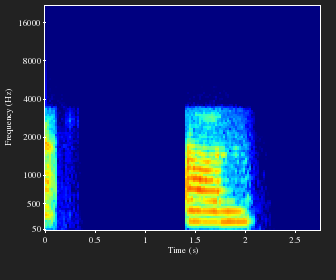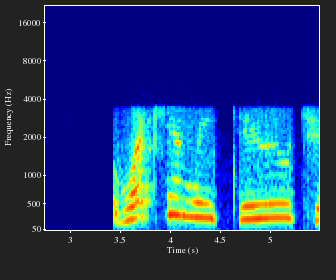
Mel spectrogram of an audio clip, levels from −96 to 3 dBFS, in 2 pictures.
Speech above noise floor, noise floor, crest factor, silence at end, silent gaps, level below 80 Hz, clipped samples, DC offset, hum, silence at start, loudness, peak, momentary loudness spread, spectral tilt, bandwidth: over 72 dB; under -90 dBFS; 18 dB; 0 s; 2.85-2.90 s; -74 dBFS; under 0.1%; under 0.1%; none; 0 s; -19 LUFS; -4 dBFS; 11 LU; -11.5 dB/octave; 3.6 kHz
